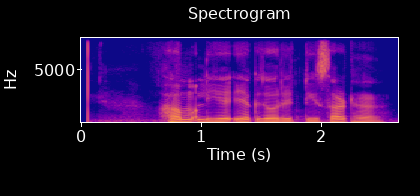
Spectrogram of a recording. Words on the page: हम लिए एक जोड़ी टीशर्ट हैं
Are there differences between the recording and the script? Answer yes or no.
no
